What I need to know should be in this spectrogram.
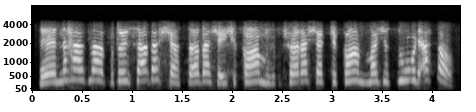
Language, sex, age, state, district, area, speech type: Kashmiri, female, 30-45, Jammu and Kashmir, Budgam, rural, conversation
